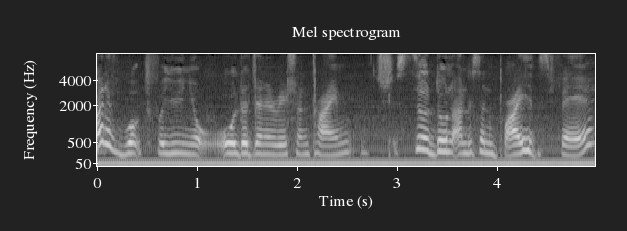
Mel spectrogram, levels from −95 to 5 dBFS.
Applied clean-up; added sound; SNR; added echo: none; none; none; none.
